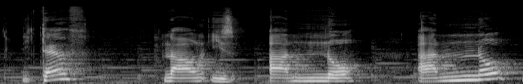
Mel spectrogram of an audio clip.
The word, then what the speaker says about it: anno: Anno with double N. It kind of stressed out the consonants.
